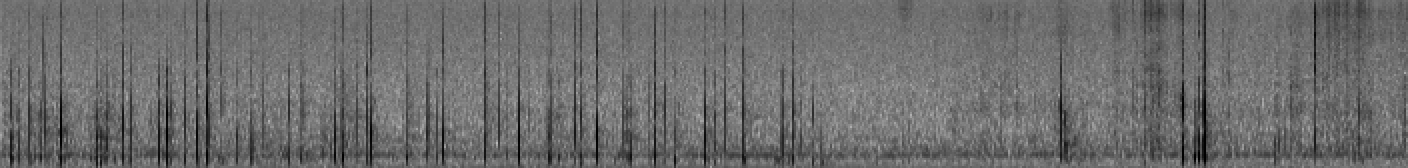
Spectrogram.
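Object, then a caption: Plastic gel bead eye mask. Long nails scratch and tap the plastic, gel-bead surface of a panda gel bead eye mask with both hands, making quick, dry, bright clicks and soft scratchy rustles. The tapping is dense and rapid for the first eight seconds, then thins to quieter scratching with a few sharper, isolated taps near the end.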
